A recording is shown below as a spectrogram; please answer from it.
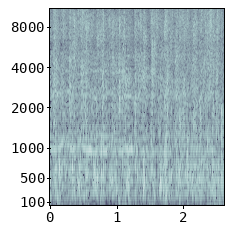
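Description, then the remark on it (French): An audience applauds the contestants warmly, a dense, steady wash of many hands clapping at an even loudness throughout, with no voices standing out. “On les applaudit chaleureusement.”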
